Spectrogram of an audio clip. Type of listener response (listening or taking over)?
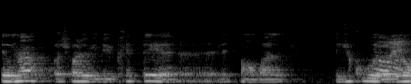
listening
